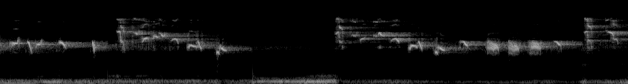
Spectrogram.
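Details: Greater green leafbird singing on a tutoring recording for other birds: clear whistled notes, then a tumbling phrase of sliding high whistles, a pause, another cascading run, and quick repeated chirps at the end.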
